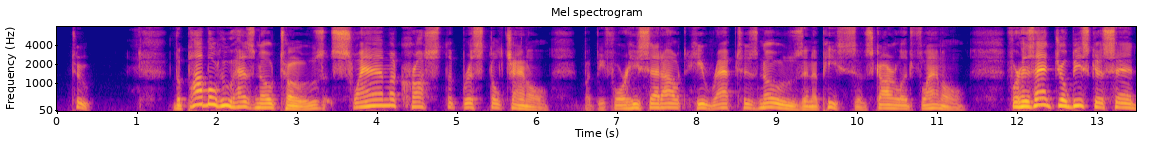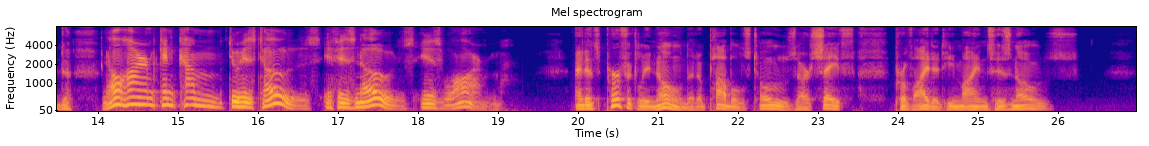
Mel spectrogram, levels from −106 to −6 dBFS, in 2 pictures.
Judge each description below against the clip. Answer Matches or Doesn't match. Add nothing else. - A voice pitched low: Matches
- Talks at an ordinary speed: Doesn't match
